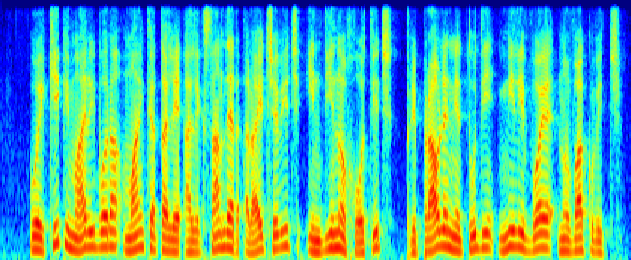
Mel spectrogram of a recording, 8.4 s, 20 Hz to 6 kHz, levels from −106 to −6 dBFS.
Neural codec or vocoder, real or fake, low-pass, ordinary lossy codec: codec, 16 kHz in and 24 kHz out, 0.8 kbps, FocalCodec, streaming, 65536 codes; fake; 5.4 kHz; none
